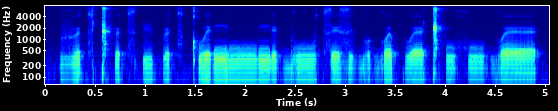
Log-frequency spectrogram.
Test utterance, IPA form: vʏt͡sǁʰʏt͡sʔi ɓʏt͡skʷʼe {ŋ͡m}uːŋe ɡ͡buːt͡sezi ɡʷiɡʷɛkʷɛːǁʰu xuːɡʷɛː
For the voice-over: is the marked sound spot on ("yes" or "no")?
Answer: yes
